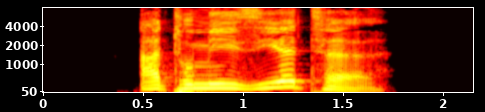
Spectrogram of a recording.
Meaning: inflection of atomisieren: 1. first/third-person singular preterite 2. first/third-person singular subjunctive II
- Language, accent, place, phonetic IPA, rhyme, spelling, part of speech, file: German, Germany, Berlin, [atomiˈziːɐ̯tə], -iːɐ̯tə, atomisierte, adjective / verb, De-atomisierte.ogg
